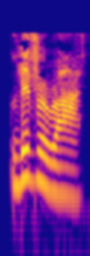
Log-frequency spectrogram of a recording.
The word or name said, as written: liver rot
